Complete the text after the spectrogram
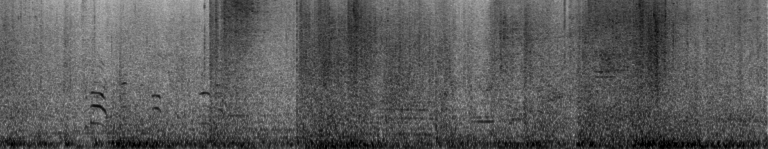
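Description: A large gun fires in rapid bursts.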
